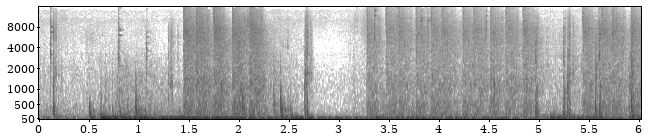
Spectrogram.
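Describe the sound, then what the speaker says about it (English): Continuous mortar fire landing on a front sniper nest in the WW1 trench warfare game Verdun, heavy booms and bursts rolling one after another, loud and low over steady battlefield noise. "they're just laying continual mortar fire onto it"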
